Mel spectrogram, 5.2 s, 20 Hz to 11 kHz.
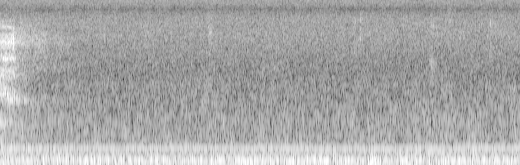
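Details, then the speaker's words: Hampton Bay Windward II ceiling fan dated 09/2002, on low speed: very faint, even hum with soft steady tone, no rumble, ticking or scraping; initial bearing noise cleared after running overnight on high, bearings now quiet. "Real quiet fan. When I first put it up, it had a little bearing noise, but I just put it on high and let it run all night, and I came back in here, dead silent."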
